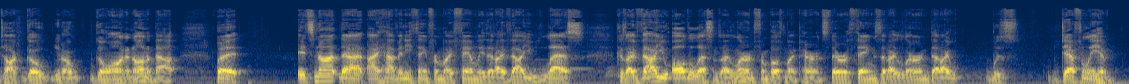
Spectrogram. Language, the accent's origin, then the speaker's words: English; Southern Oregon, United States; now in Santa Barbara, United States; we grew up in a little country town in Southern Oregon that was very, very wooded.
